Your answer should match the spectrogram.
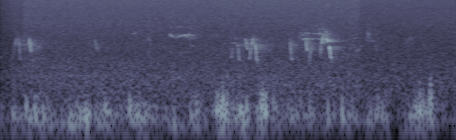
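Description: hawaiian thrush song

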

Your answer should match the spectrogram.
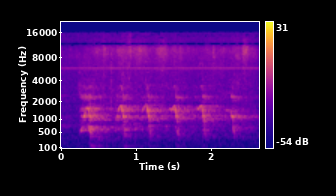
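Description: bull elk bugling

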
